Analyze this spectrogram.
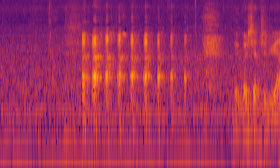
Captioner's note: laughter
